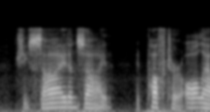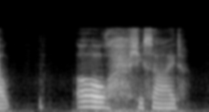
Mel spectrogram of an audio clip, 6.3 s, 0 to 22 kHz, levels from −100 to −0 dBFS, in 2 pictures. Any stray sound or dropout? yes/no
yes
